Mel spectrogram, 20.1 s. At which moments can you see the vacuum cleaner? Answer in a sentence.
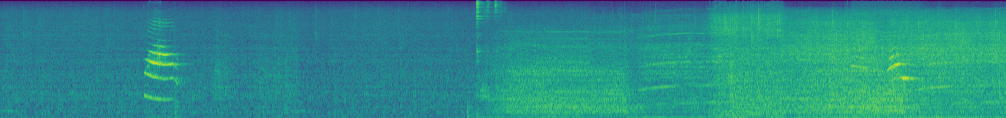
You can hear the vacuum cleaner from 9.7 to 20.0 s.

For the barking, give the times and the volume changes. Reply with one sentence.
You can't hear the barking here.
